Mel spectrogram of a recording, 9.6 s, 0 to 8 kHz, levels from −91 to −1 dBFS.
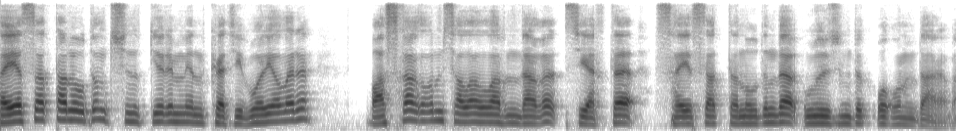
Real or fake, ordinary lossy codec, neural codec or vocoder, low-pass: fake; none; codec, 16 kHz, 1 kbps, FunCodec, trained on LibriTTS, 50 frames a second; 7.2 kHz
